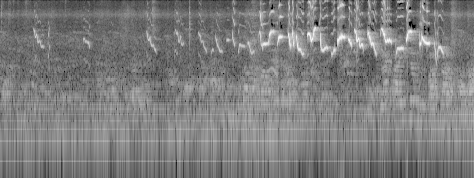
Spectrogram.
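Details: A Lombok yellow-crowned bulbul sings hard. Scattered thin high notes, then a loud, rapid, tumbling run of sharp whistled chirps lasting about three seconds, with a low hum beneath.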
